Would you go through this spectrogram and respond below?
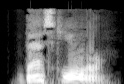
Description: Bascule \Bas"cule\ (b[a^]s"k[-u]l), n. [F., a seesaw.]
